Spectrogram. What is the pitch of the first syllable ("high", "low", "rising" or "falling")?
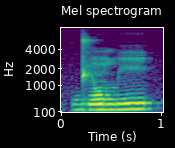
low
